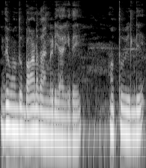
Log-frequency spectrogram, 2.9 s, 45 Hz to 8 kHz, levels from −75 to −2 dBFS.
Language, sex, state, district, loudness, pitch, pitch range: Kannada, male, Karnataka, Koppal, -14 LUFS, 130 Hz, 125-135 Hz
